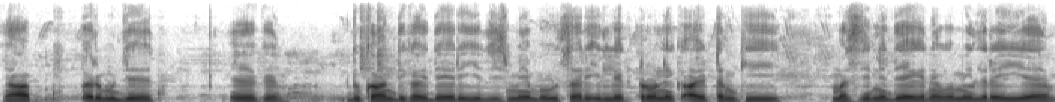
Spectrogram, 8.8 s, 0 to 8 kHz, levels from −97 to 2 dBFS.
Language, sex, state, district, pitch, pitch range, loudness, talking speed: Hindi, male, Rajasthan, Bikaner, 115 Hz, 110-120 Hz, -20 LUFS, 145 wpm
